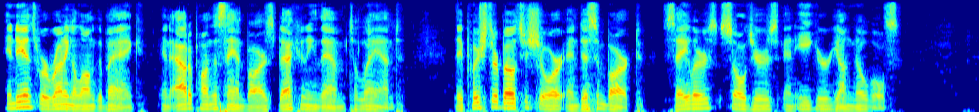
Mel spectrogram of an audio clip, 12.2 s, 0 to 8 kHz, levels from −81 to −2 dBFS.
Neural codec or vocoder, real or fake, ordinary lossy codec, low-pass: none; real; AAC, 32 kbps; 7.2 kHz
